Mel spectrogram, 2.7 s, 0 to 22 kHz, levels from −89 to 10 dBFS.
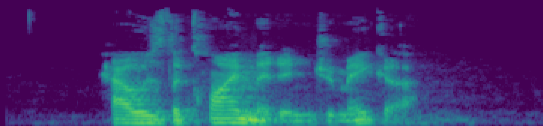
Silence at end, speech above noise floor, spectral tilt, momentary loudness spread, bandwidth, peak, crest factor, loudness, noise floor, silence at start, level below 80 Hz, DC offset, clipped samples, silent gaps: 0.65 s; 37 dB; -6.5 dB/octave; 12 LU; 16 kHz; -2 dBFS; 18 dB; -18 LUFS; -54 dBFS; 0.5 s; -56 dBFS; under 0.1%; under 0.1%; none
